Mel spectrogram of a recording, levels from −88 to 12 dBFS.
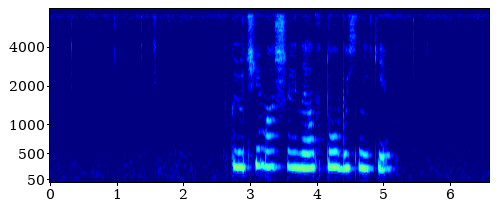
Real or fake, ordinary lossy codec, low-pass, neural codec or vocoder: fake; none; 7.2 kHz; codec, 16 kHz, 6 kbps, DAC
